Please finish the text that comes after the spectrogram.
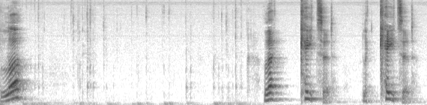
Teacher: Try to make the A short because it comes before an unvoiced T.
